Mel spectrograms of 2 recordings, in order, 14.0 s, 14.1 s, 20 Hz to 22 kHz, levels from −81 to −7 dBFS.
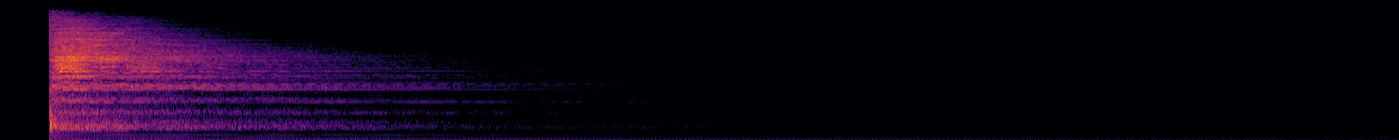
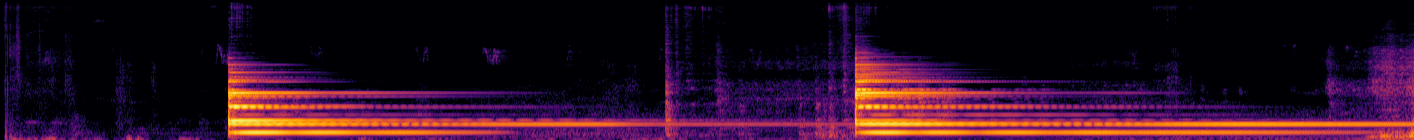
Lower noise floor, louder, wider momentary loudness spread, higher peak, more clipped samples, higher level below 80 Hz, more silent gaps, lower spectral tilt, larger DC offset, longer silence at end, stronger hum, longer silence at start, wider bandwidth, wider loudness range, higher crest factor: first, -80 dBFS vs -59 dBFS; second, -27 LUFS vs -19 LUFS; first, 27 LU vs 20 LU; second, -12 dBFS vs 0 dBFS; neither; second, -70 dBFS vs -56 dBFS; neither; second, 2 dB/octave vs -6.5 dB/octave; neither; first, 10.45 s vs 0 s; neither; about the same, 0.5 s vs 0.5 s; second, 15 kHz vs 18.5 kHz; first, 25 LU vs 16 LU; first, 28 dB vs 22 dB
